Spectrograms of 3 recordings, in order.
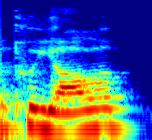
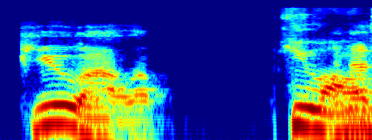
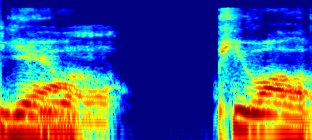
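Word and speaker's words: Puyallup: and is is is it is that the pyala river it is right well well that's that's the spelling but it's it's pronounced backwards it's Pew PE thank you very much that's a lot of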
